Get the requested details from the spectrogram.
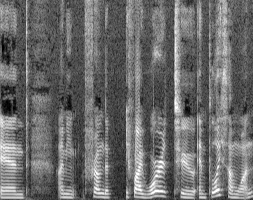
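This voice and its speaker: A woman's medium-pitched voice in a Japanese accent. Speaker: online university student vlogger. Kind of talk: casual vlog monologue. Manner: hesitant, many fillers.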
